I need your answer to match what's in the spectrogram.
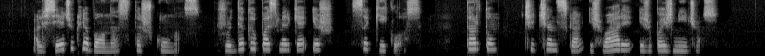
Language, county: Lithuanian, Klaipėda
